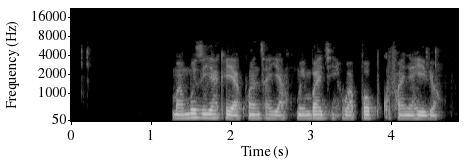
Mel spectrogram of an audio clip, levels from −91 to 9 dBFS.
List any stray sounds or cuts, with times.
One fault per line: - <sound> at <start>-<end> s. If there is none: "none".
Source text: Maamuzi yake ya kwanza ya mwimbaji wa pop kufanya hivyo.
none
